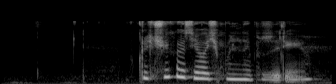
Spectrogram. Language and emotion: Russian, neutral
